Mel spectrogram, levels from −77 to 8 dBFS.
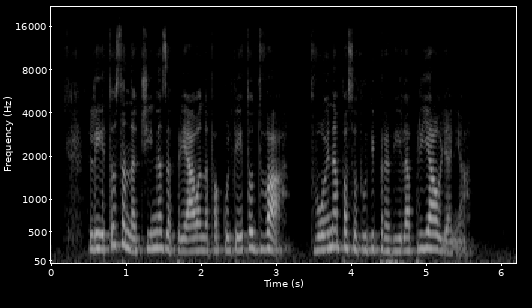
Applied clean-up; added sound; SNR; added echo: none; none; none; none.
